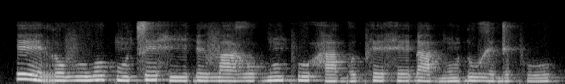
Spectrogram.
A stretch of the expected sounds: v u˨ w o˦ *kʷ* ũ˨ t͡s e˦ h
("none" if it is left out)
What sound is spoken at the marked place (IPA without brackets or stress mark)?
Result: kʷ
